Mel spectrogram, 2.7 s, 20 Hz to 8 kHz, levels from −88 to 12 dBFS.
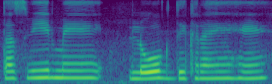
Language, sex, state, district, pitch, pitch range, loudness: Hindi, female, Madhya Pradesh, Bhopal, 240 Hz, 235-255 Hz, -14 LUFS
